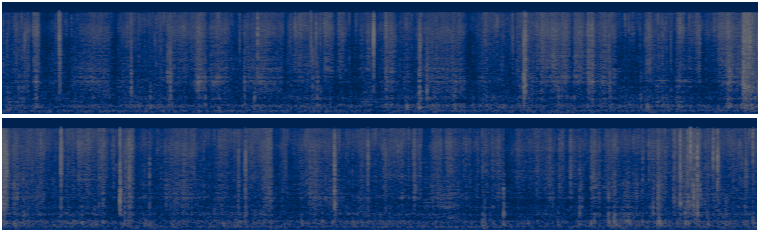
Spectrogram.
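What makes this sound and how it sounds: A large, dry, solid chunk of sand-cement mix is held in both hands over a black plastic tub of loose dry sand while bare fingertips crush and rub it, making pieces crumble off. The sound is a steady, gritty crackling and crunching, mostly high and bright, with many sharp little snaps and a few louder crunchy bursts. Crumbled bits patter softly down into the sand below.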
